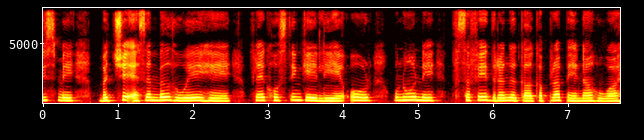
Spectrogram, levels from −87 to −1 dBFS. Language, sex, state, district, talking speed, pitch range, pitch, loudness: Hindi, female, Arunachal Pradesh, Papum Pare, 140 wpm, 220-255 Hz, 240 Hz, -15 LUFS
